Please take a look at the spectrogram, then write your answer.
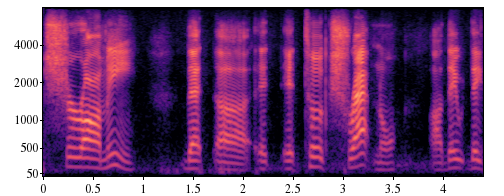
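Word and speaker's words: Cher Ami: You got to check out that story, Shirami. It's spelled Cherami.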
